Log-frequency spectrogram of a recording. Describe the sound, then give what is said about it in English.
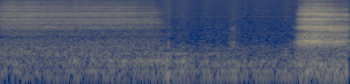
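A deep breath taken while settling into a quiet moment before journaling: a soft, airy rush of breath that carries on steadily, then swells into a louder, brighter burst near the end. No talk. “Take a deep breath.”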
